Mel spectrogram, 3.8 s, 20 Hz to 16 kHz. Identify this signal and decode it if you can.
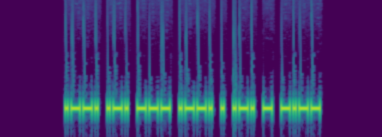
Morse code, heard as a keyed tone, about 40 wpm, 700 Hz. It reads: PROPERTY
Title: Sentences from Top 1000 Words - New Word Drill - 40wpm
